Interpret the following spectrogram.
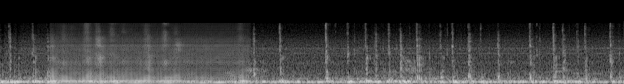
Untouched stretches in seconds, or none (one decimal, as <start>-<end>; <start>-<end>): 0.0-0.5; 2.5-6.2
